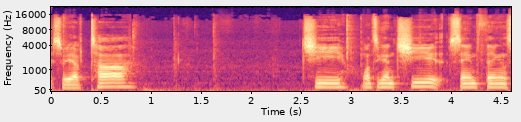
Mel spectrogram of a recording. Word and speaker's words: ち: would be T and there is no T sound in Japanese the T sound turns into Chi very much like the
